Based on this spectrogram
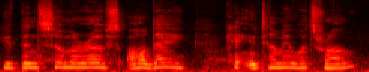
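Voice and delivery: put-on high, gentle young woman asking; concerned young woman, voiced high; Joanna's voice. A narrator's reading. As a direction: voice her worried, coaxing. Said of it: "she said".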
